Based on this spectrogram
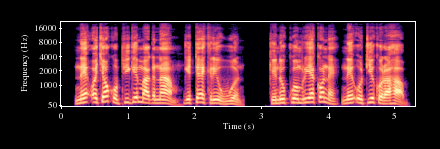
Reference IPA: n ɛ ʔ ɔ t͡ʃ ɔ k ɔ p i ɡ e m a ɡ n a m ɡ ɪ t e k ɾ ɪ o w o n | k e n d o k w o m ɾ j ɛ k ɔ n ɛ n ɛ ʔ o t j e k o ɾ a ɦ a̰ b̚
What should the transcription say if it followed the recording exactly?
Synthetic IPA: n ɛ ʔ ɔ t͡ʃ ɔ k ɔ p i ɡ e m a ɡ n a m ɡ ɪ t ɛ k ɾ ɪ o w o n | k e n d o k w o m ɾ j ɛ k ɔ n ɛ n ɛ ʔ o t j e k o ɾ a ɦ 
